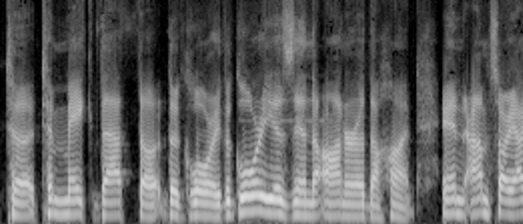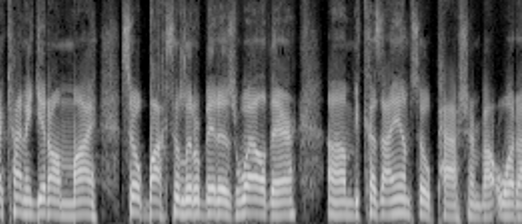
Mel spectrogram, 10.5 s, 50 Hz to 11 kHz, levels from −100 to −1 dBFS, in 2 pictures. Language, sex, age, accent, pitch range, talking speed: English, male, 30-49, American, 140-165 Hz, 230 wpm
